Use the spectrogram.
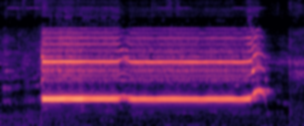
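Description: A soprano recorder holds a single bright G sharp for about three seconds, then squeaks upward briefly as the note ends, close and clear with no talking.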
